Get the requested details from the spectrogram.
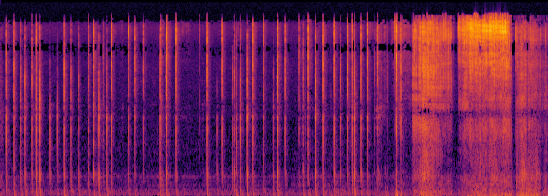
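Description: Long nails tap and scratch the plastic back of a thin, hollow, transparent plastic phone case with a rhinestone border, held in the hands. For about eight seconds, quick, light, clicky taps come in uneven bursts. They then give way to a steady, brighter scratching that continues to the end.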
